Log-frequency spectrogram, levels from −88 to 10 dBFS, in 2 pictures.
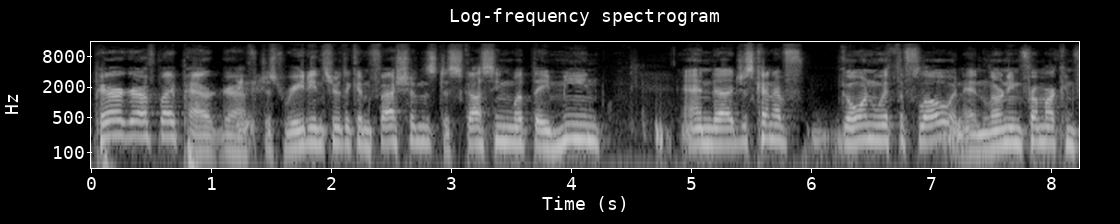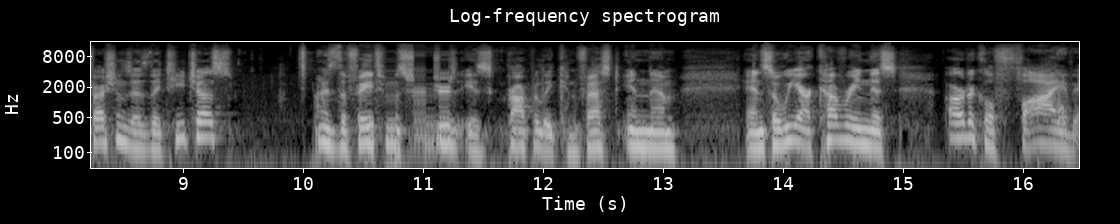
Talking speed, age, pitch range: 180 wpm, 30-49, 125-155 Hz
